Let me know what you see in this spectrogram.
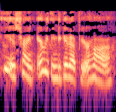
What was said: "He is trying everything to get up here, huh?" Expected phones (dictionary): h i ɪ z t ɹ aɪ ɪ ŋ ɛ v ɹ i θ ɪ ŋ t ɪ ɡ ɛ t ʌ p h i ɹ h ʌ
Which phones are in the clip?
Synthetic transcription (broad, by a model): h i ɪ z t ɹ aɪ ɪ ŋ ɛ v ɹ i θ ɪ ŋ t ɪ ɡ ɛ t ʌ p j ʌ ɹ h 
